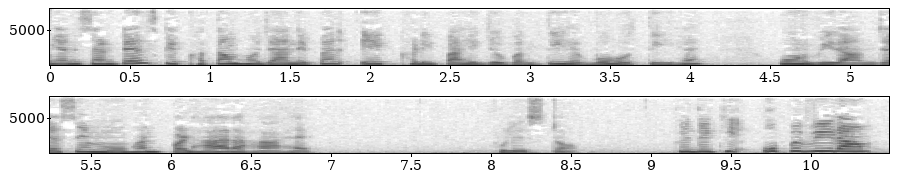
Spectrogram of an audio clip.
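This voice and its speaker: A woman's voice: high voice, a little mellow, poor audio. A woman teacher with a Hindi accent giving an exam-prep grammar lesson, explaining step by step, stressing key terms and mixing in English words.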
